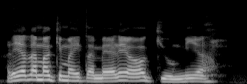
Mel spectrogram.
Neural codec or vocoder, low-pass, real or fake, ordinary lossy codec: autoencoder, 48 kHz, 128 numbers a frame, DAC-VAE, trained on Japanese speech; 14.4 kHz; fake; MP3, 64 kbps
